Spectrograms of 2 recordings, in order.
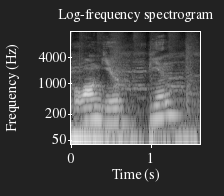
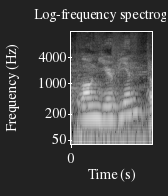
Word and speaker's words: Longyearbyen: In Norway, in Longyearbyen, like that's how you pronounce it. – Sorry, what was that again? – Longyearbyen.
